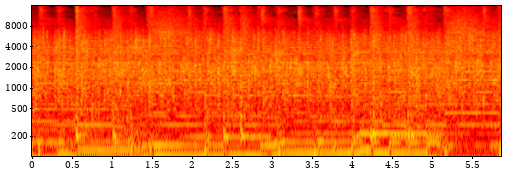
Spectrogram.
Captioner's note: applause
